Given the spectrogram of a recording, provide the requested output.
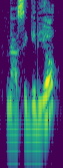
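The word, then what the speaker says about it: nasıl gidiyor: not so giddy your which would be pronounced nasi gidiyor for some reason it just dropped that last letter that last consonant not saggy do not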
